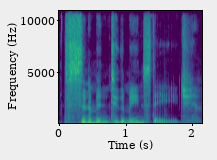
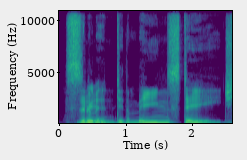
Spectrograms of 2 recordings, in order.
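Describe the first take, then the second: First: It is said in a plain speaking voice. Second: It is said like a strip club announcer.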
